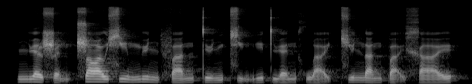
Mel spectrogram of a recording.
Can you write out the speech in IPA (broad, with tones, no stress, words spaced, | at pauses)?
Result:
n̪ɥɛ˥˩ʂə̰˨˩n ʈ͡ʂɑ˥ʊ̯ɕi˥˧my˥˩nfa˧˥n t̪y˧˥nt͡ɕḭ˨˩ŋi˥˩ t̪ɥɛ˧˥nxwa̰˨˩ɪ̯ t͡ɕy˥n a˧˥npa̰˨˩ɪ̯xa˧˥ɪ̯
